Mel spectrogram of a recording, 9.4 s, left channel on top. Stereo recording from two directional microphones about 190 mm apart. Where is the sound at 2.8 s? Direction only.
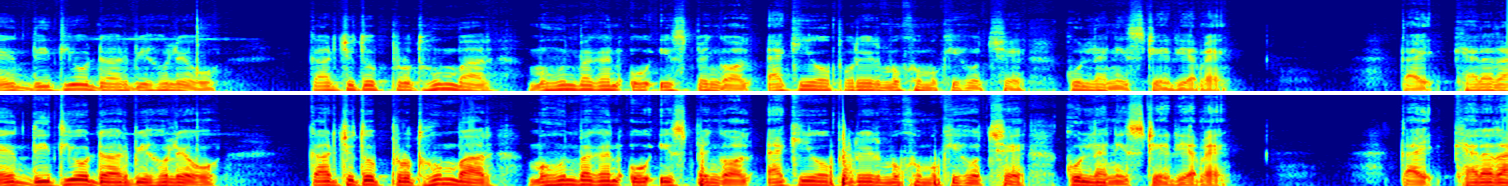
25° right (ahead or behind).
